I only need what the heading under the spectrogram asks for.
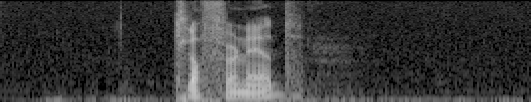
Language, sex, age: Norwegian, male, 52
